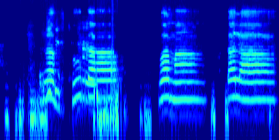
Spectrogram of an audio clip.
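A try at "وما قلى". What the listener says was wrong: फिर माँ आया, फिर उसको लंबा करना था. वमा क़ला. इस सूरत में पता है क्या है, हरूफे मद्दा आ रहे हैं, जिसको एक अलिफ के बराबर पढ़ना है.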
